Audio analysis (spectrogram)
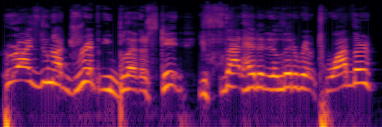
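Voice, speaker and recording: A woman's voice: on the high side, a little slow, no room sound, pitched above the performer's own voice. Woman voicing a pompous, irate old male philosopher. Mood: furious, scornful. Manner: pompous, verbose, scornful.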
